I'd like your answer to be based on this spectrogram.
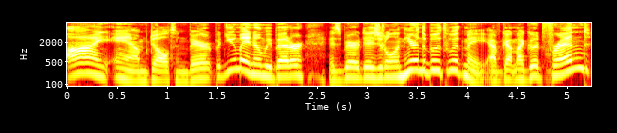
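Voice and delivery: very fast, rapid-fire, high-pitched rattled-off delivery. A podcast host introduces himself and his friend in the booth, talking very fast. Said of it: "You said that so fast".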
